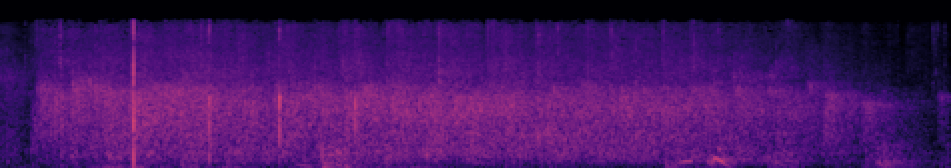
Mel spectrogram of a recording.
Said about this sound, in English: Thanks very much. Oh, thank you for that final clap. That's encouraging.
